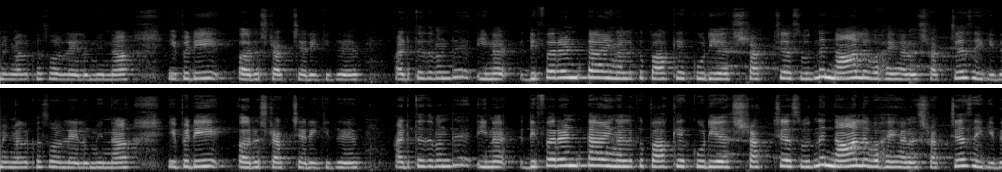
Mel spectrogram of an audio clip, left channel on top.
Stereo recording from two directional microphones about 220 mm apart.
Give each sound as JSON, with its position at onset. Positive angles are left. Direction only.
{"t": 0.1, "sound": "a woman's voice", "side_deg": -45}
